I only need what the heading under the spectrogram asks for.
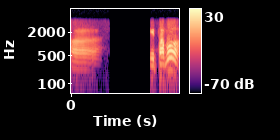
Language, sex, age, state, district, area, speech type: Assamese, male, 60+, Assam, Dhemaji, rural, conversation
